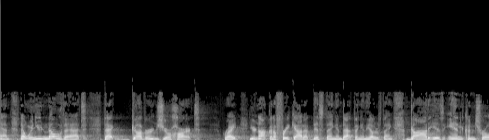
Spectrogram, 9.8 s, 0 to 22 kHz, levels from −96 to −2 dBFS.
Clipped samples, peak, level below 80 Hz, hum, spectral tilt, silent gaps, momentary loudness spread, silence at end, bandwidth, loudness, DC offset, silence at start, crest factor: under 0.1%; -4 dBFS; -44 dBFS; none; -6.5 dB/octave; none; 9 LU; 0 s; 7.8 kHz; -20 LUFS; under 0.1%; 0 s; 16 dB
